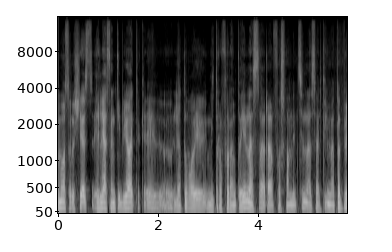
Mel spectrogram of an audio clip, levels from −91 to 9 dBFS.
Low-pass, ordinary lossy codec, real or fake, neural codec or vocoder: 14.4 kHz; MP3, 96 kbps; fake; codec, 44.1 kHz, 2.6 kbps, SNAC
